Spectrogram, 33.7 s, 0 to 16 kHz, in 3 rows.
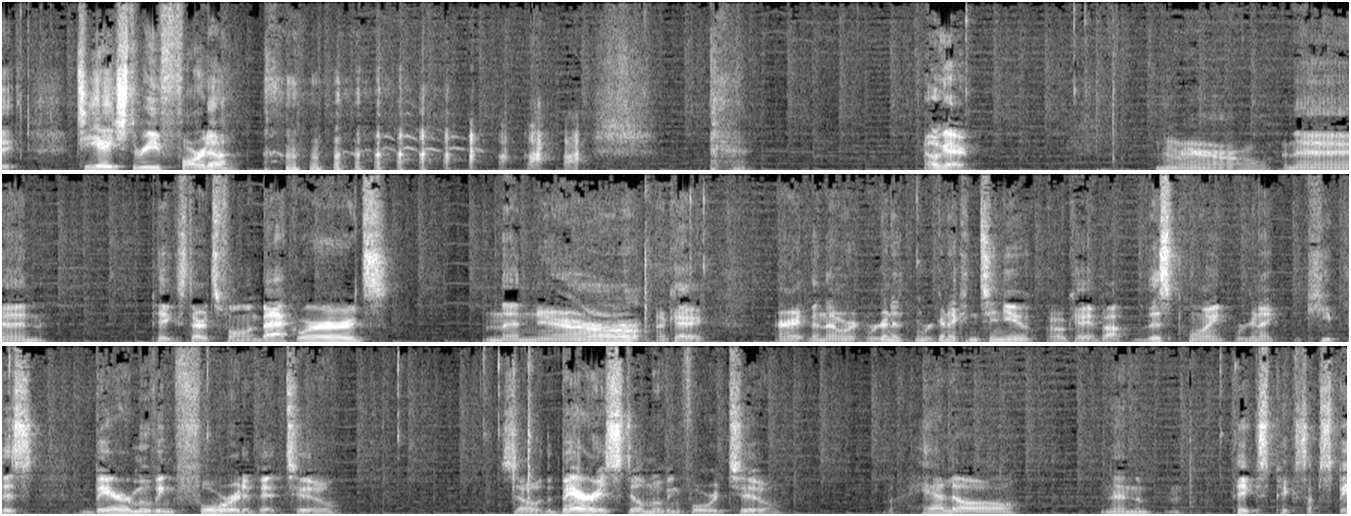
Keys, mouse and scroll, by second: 5.3-8.0 drag, 8.9 click, 9.2 space, 16.4 space, 17.0 right click, 18.8-22.5 drag, 24.1-25.7 drag, 26.4 click, 26.7 space, 32.1 space, 32.5 click, 33.2-33.6 drag.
